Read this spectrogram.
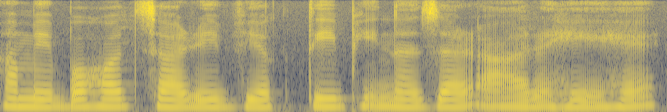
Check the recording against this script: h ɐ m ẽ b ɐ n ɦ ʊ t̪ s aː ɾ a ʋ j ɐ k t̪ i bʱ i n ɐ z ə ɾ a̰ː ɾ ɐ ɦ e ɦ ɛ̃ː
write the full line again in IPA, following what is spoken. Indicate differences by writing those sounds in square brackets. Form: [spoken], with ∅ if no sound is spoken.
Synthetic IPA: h ɐ m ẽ b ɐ [∅] ɦ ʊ t̪ s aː ɾ [e] ʋ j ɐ k t̪ i bʱ i n ɐ z ə ɾ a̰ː ɾ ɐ ɦ e ɦ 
